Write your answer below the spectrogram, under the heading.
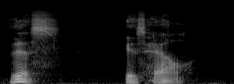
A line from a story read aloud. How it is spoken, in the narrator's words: Hakuin calmly retorted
